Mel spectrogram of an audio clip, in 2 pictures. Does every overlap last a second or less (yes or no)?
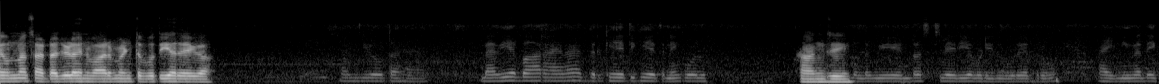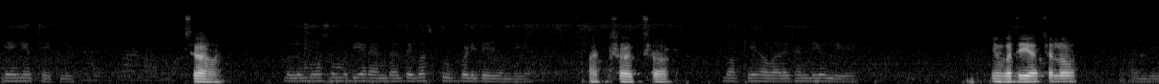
yes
